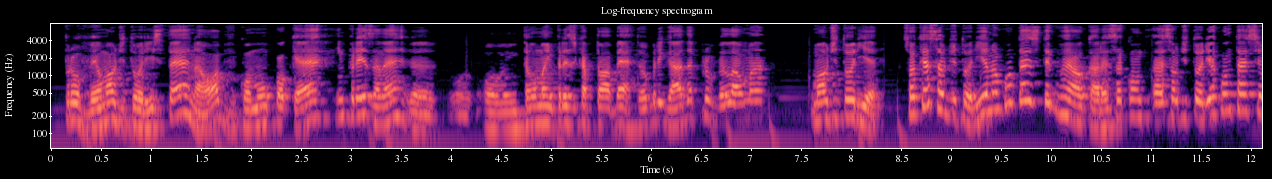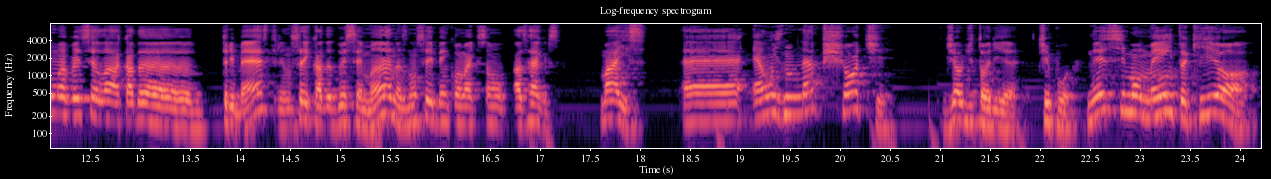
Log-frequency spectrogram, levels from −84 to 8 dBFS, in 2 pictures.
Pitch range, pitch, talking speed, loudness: 145-205 Hz, 165 Hz, 180 wpm, -18 LUFS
